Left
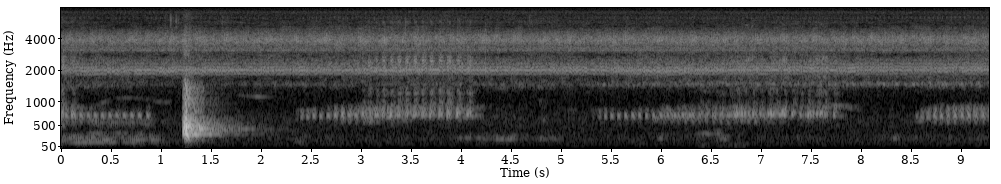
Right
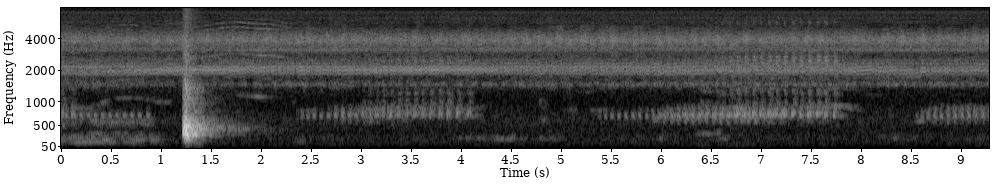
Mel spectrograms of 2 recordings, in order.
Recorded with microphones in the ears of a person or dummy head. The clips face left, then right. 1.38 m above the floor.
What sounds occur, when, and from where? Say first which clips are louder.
1.2 s a whoosh: right 7 dB; 30° right (ahead or behind), 0.6 m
